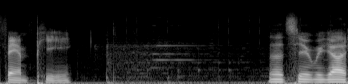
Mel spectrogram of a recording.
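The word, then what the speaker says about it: Phanpy: I used to call Fampi Famfi, which everyone seems to do nowadays, but it is pronounced Fampi.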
